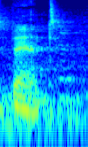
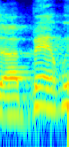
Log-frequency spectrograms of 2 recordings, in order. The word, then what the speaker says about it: Bengt: It is Bent. It's B-E-N-G-T, Swedish name. Swedish, because I am from Utah. I know, doesn't make sense. It is Bent. We say Bent. In Sweden, you would actually pronounce the G.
